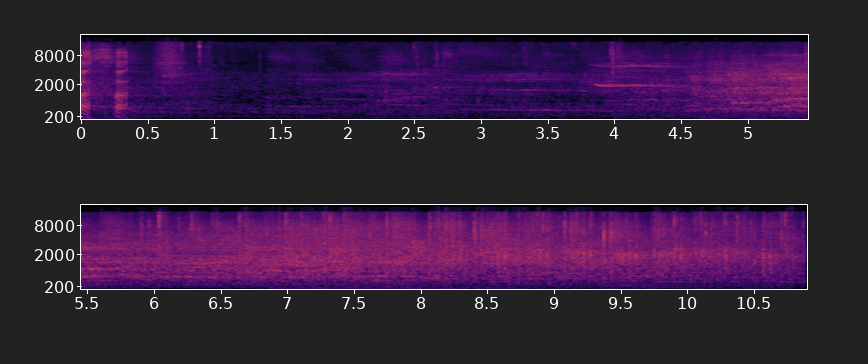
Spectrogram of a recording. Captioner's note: applause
